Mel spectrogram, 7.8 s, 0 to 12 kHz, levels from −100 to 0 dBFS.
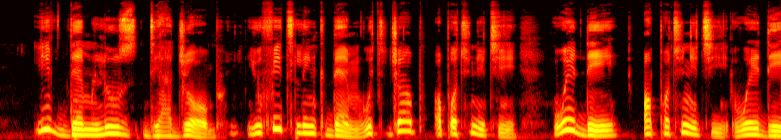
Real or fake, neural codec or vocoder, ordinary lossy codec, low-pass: real; none; none; none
